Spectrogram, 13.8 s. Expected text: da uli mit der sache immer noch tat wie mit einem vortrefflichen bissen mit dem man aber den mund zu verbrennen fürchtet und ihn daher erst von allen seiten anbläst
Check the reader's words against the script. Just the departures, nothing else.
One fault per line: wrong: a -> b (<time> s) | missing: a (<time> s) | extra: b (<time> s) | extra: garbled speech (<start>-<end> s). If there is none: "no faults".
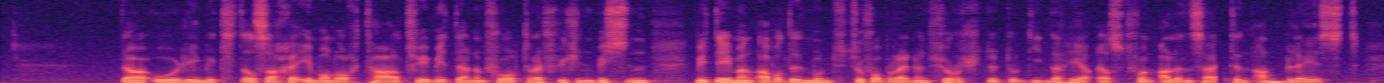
no faults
